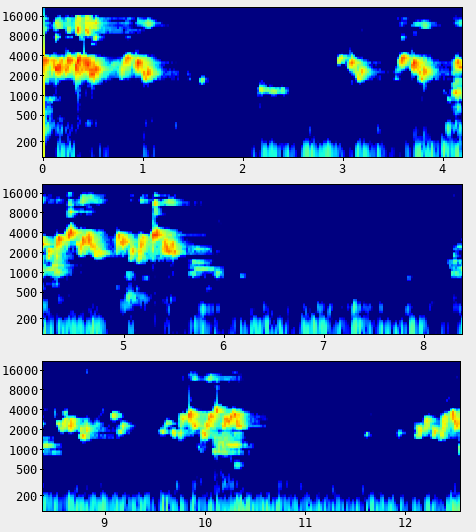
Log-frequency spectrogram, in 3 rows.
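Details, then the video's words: A 2021 trapping decoy, a red-whiskered bulbul, delivers loud bursts of rich, chattering warbles in several groups spread over about twelve seconds, with quiet stretches between them and faint low background rumble. "Chào Mào Mồi"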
